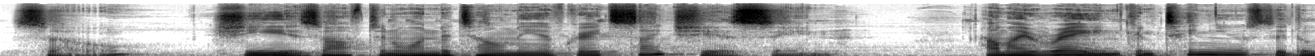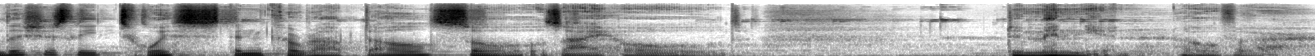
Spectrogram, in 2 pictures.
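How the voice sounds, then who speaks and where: A man playing a sinister, grandiose ruler of hell in an audio drama, mocking and seductive, with theatrical, drawn-out pauses. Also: fairly low pitch, dark tone. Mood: smug, sinister. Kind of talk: dramatic audio roleplay acting.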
